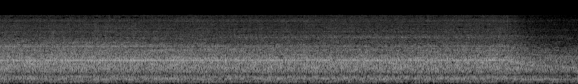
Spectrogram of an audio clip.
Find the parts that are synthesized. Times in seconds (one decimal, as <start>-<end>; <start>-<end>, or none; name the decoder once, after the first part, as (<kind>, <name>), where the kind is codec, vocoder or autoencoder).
3.0-5.2 (vocoder, BigVGAN v2)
